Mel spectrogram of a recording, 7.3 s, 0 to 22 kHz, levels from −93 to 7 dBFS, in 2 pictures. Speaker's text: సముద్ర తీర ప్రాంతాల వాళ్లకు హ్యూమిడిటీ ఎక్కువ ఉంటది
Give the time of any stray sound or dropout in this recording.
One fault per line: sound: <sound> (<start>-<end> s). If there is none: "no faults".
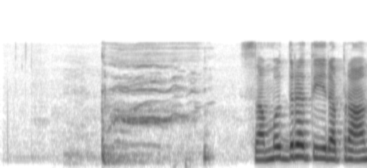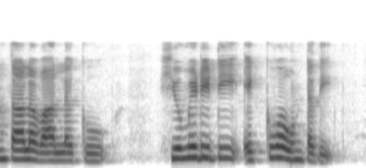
sound: cough (0.6-2.2 s)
